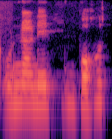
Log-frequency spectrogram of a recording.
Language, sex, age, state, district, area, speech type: Punjabi, female, 60+, Punjab, Jalandhar, urban, spontaneous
